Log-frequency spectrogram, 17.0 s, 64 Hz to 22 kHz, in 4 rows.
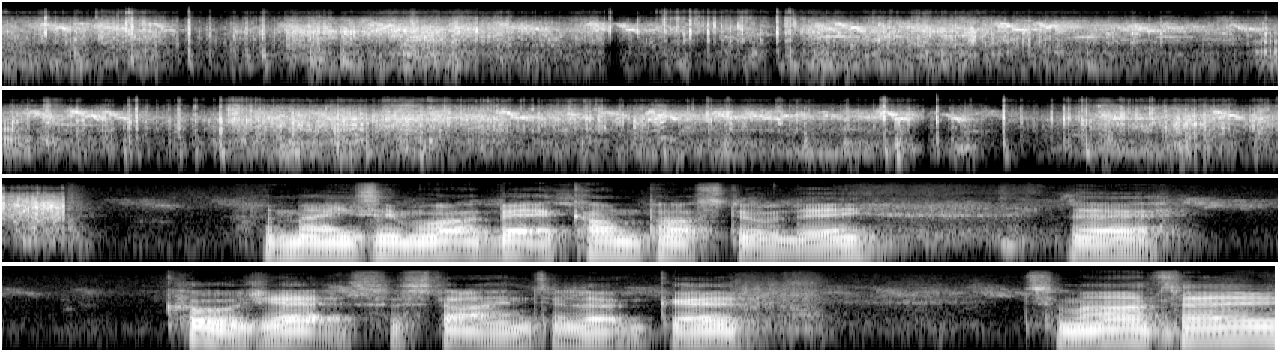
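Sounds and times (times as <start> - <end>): leaves rustling and snapping: 0.0 - 8.8.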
